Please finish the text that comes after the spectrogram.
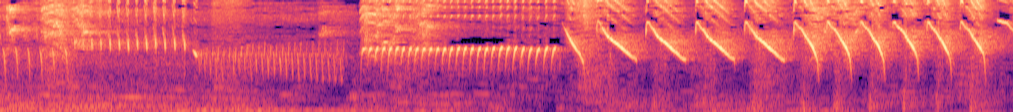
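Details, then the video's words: Local canary singing with prinia-style imitations: a flat whistled tone, a ringing level trill, then a fast series of falling whistled sweeps about four per second, over a noisy background. "Kenari lokal isian prenjak"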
